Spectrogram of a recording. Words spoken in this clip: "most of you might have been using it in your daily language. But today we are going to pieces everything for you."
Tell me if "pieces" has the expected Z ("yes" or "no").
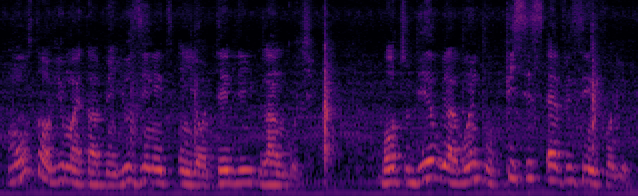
no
